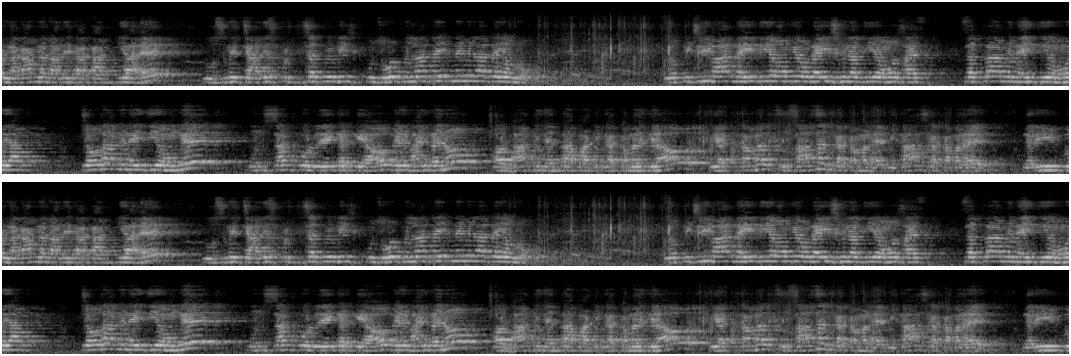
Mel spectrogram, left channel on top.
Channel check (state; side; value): identical; both; correlation 1.00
